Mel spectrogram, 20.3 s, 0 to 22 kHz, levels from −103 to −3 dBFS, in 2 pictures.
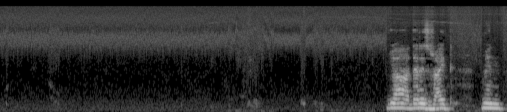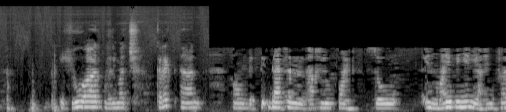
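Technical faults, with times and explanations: Throughout: converter idle tones. An undithered delta-sigma converter settles into repeating bit patterns on low-level input, producing a whistle around 5 kHz in the pauses and grainy noise beneath quiet passages, sitting roughly 27 dB below the speech.
14.32 to 20.27 s: adaptive stream at a lower bitrate. The stream abruptly switched to a far leaner encoding, which fits a drop from about 96 to 8 kbit/s AAC, so nothing above 3.7 kHz survives; the speech turns dull and artefact-laden with no gap.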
